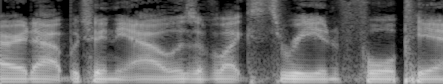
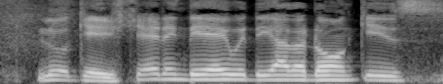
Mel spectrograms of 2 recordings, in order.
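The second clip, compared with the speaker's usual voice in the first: fake Greek accent, higher pitched; 8 semitones higher than usual. Joking that the donkey is a communist: put-on greek accent. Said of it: "doing the accent".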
